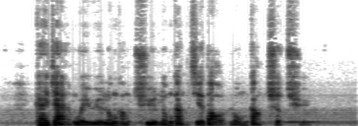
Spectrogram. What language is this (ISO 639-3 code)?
zho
